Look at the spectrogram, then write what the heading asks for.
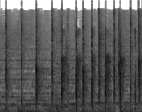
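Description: One person claps their hands on cue while singing along. The claps are many, sharp and fairly regular, and they speed up slightly in the middle.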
